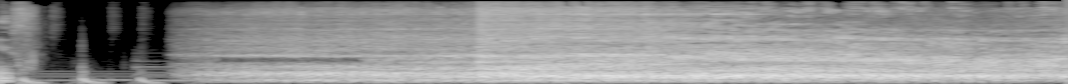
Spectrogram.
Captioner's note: flamethrower whooshing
